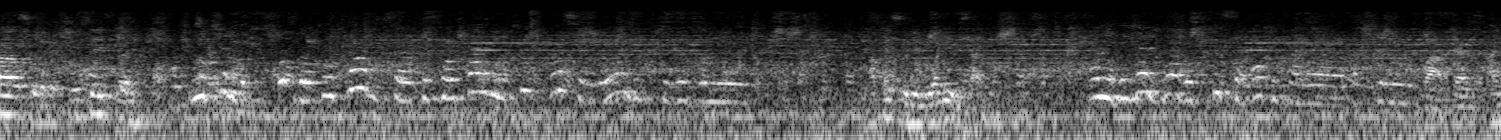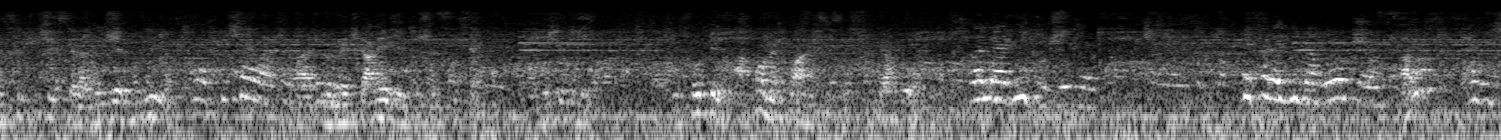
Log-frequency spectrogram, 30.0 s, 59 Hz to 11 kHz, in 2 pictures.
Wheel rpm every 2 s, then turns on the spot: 0, 0, 0, 0, 0, 0, 0, 0, 0, 0, 0, 0, 0, 0, 0.
none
